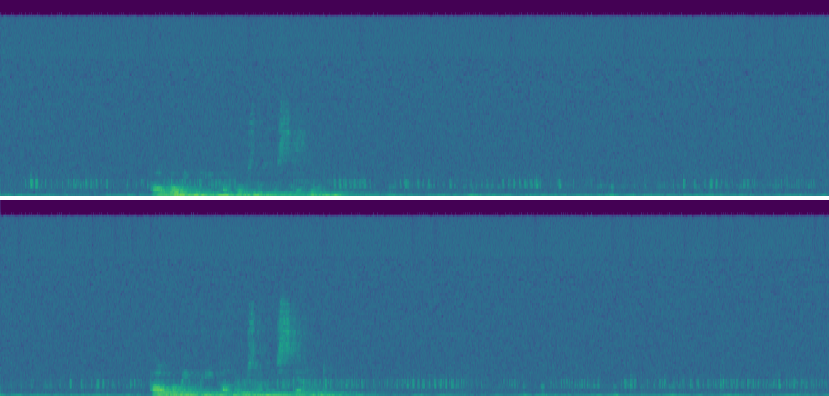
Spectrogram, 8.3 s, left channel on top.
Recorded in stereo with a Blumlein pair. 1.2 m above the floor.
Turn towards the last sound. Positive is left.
turn(degrees=-45)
